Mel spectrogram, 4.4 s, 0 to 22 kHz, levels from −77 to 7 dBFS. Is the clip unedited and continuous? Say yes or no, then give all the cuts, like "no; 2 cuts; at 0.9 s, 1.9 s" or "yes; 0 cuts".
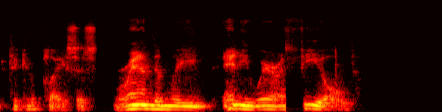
no; 2 cuts; at 1.0 s, 2.9 s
